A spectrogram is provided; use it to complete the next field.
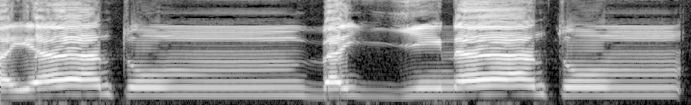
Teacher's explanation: آیاتم، یہاں اقلاب ہو رہا ہے، تنوین کے بعد با ہو تو تنوین کو میم سے بدل کے پڑھتے ہیں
